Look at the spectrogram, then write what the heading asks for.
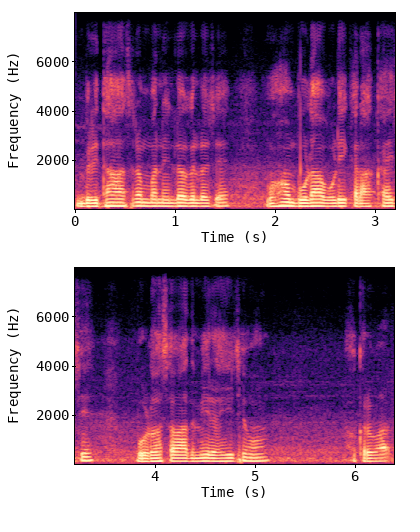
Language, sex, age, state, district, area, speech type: Maithili, male, 45-60, Bihar, Purnia, rural, spontaneous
